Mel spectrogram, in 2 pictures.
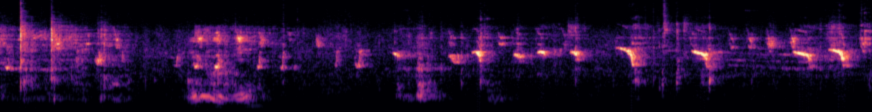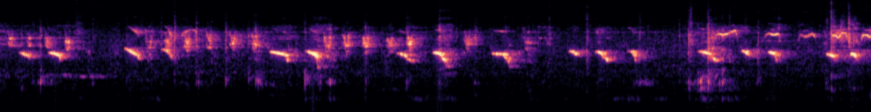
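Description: Pigeons and their two small chicks call repeatedly at feeding time, a steady stream of soft chirps, clucks and squeaky cries at moderate distance with a brief low voice near the start.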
